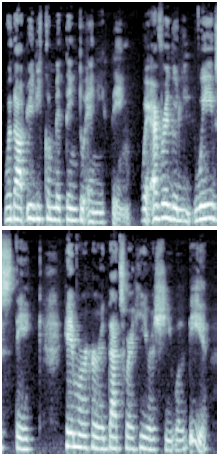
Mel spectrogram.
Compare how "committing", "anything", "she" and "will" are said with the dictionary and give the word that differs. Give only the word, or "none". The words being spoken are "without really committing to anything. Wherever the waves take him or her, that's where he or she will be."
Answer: none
